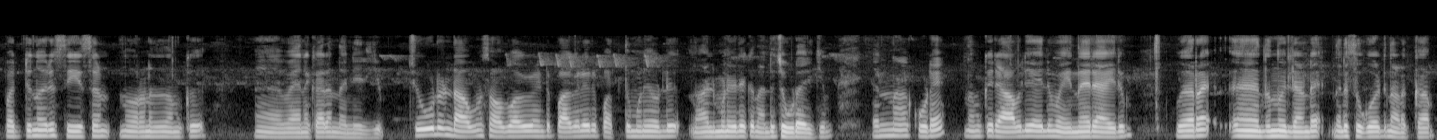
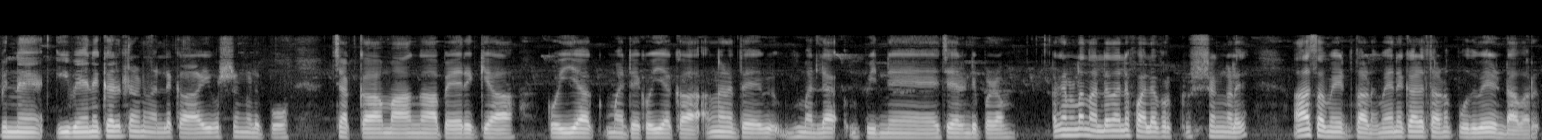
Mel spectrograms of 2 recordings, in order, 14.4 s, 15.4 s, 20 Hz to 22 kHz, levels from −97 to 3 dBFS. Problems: none marked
